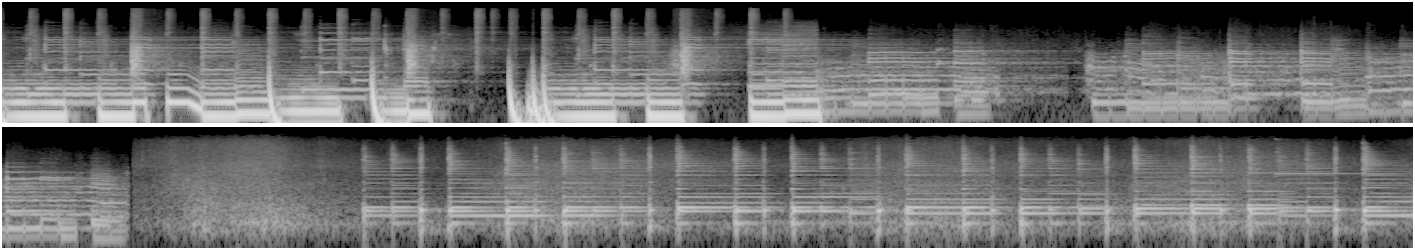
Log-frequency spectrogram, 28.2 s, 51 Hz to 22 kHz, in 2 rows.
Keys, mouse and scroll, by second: 2.0 shift+scroll up 3, 2.6-3.5 scroll up 5, 3.5-5.8 shift+middle drag, 5.8 click, 8.1 click, 11.4 click, 15.3 middle click, 15.9-16.7 scroll down 4, 16.7-19.7 middle drag, 19.7 s, 23.7-26.4 middle drag, 26.4 click.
